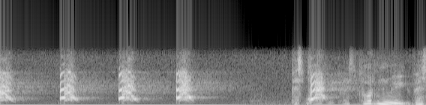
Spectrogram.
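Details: A Cairn Terrier gives sharp, evenly spaced barks at a dead polecat it isn't convinced is dead, followed by a person speaking.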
